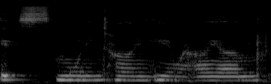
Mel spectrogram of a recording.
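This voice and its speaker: Over noticeable background noise, a woman talks at a very slow pace in a medium pitch with monotone, flat intonation. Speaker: livestreamer doing readings for donors. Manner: quiet, not loud.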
